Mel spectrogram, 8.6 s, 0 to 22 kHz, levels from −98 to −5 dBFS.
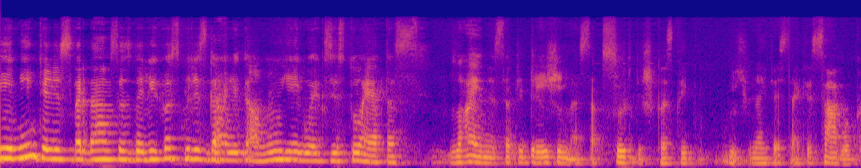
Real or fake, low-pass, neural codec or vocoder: fake; 14.4 kHz; codec, 32 kHz, 1.9 kbps, SNAC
